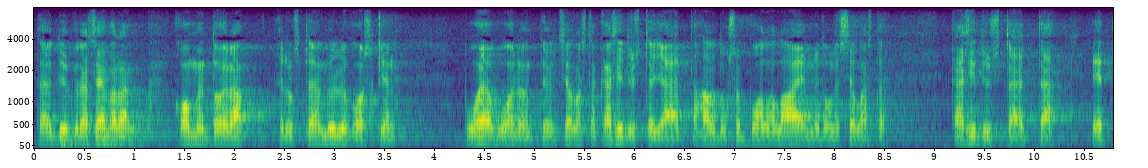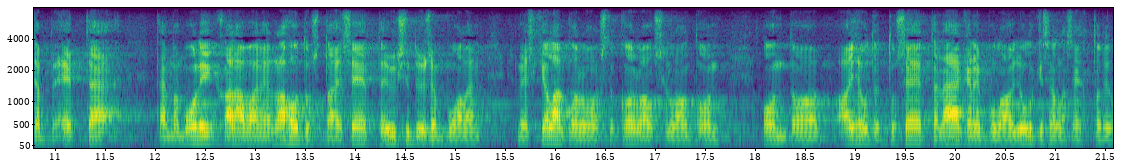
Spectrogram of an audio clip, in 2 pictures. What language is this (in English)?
Finnish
